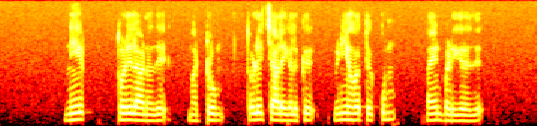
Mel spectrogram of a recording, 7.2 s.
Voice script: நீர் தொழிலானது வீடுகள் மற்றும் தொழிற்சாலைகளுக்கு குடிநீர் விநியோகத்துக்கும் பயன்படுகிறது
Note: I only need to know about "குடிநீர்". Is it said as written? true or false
false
